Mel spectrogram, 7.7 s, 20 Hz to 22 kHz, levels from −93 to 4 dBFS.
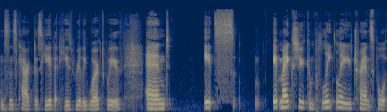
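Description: No technical faults can be heard anywhere in this recording.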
